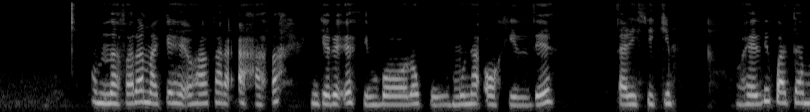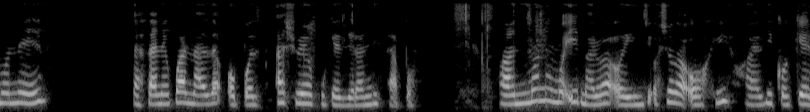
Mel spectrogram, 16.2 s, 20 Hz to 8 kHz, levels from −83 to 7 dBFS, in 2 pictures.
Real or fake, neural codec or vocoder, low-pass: real; none; 7.2 kHz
